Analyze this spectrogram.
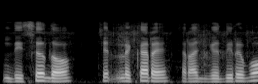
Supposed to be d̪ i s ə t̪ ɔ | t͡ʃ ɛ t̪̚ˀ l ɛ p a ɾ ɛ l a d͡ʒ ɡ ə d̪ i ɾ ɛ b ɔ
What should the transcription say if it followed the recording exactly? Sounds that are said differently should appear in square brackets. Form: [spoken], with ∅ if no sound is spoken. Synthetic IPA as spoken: d̪ i s ə [d̪] ɔ | t͡ʃ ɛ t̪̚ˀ l ɛ [k] a ɾ ɛ [ɾ] a d͡ʒ ɡ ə d̪ i ɾ ɛ b ɔ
